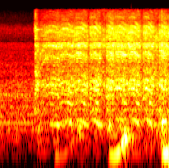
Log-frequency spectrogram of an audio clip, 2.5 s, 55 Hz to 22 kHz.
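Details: Nissan 240SX KA24DE with rebuilt head and 5-speed conversion, fuel pump fuse pulled while cranking: starter whirs steadily with brief low puffs as cylinders try to fire, but it never catches; owner reports timing, spark and fuel good.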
